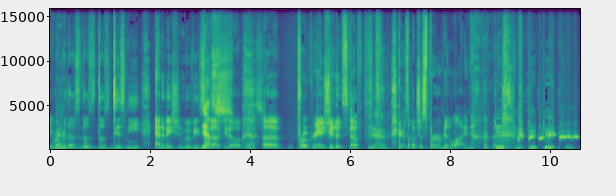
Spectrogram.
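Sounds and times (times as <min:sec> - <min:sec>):
speech: 0:00.0 - 0:10.6
person whistling a bouncy tune: 0:09.3 - 0:10.6.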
